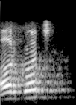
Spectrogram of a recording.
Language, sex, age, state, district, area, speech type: Hindi, male, 30-45, Bihar, Begusarai, rural, conversation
